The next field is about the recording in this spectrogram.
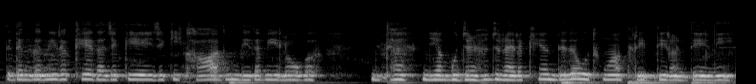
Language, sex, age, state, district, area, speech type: Dogri, female, 30-45, Jammu and Kashmir, Udhampur, rural, spontaneous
